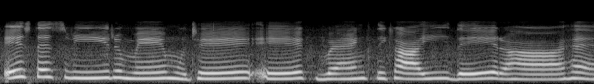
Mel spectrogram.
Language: Hindi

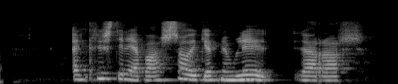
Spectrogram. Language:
Icelandic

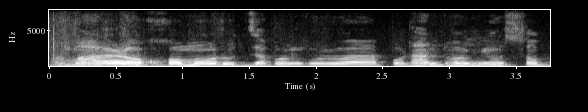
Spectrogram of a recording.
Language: Assamese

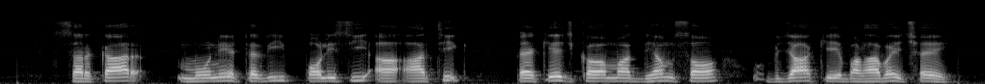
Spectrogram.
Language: Maithili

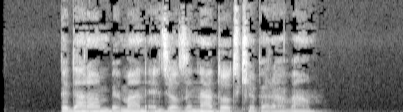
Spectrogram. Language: Persian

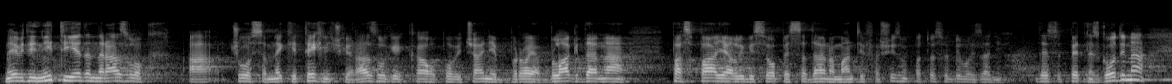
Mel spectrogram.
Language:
Croatian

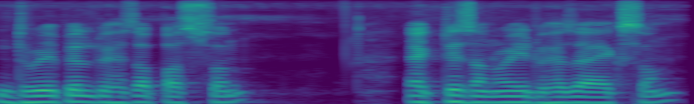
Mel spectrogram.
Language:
Assamese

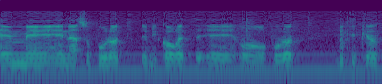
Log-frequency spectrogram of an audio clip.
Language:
Hebrew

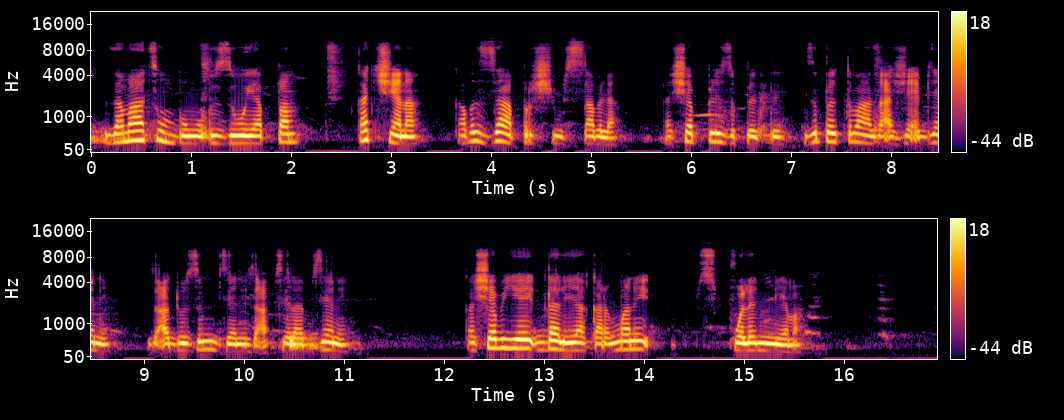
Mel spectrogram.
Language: Dagbani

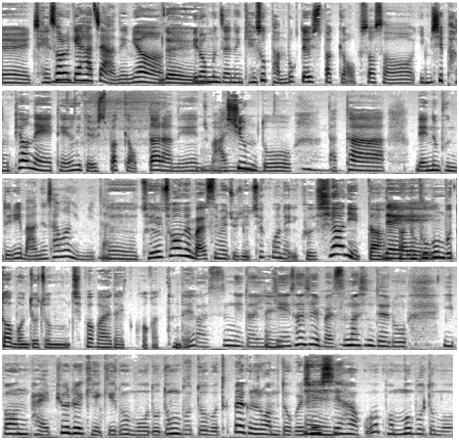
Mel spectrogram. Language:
Korean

